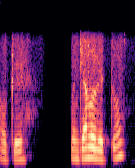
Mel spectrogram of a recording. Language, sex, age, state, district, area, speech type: Goan Konkani, male, 45-60, Goa, Canacona, rural, conversation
